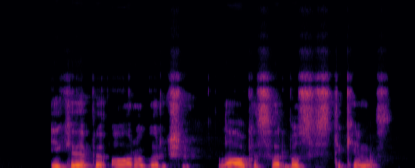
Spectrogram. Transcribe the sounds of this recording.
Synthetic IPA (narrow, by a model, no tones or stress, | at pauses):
ikɾʲɛpʲɪʔoːɾoɡʊɾʲkʃʲ | lˠɑˑʊkʲɛsʋɐɾbʊsːʊ̥sʲɪ̥t̪ʲɪkʲɪmɐs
